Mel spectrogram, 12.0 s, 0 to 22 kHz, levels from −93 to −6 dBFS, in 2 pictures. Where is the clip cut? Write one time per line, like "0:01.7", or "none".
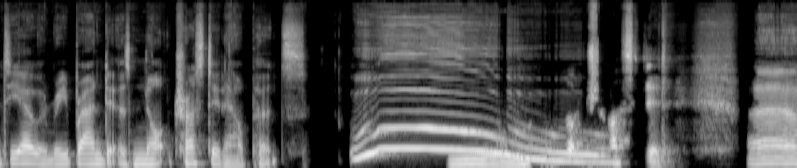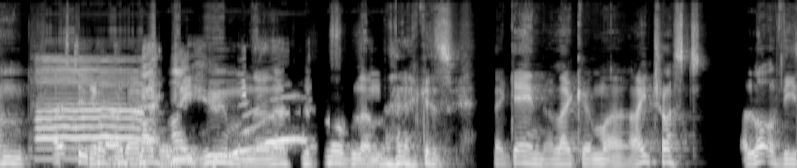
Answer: none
